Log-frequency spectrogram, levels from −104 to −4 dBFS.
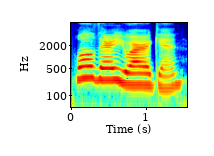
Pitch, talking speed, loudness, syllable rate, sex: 225 Hz, 195 wpm, -15 LUFS, 5.5 syllables/s, female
